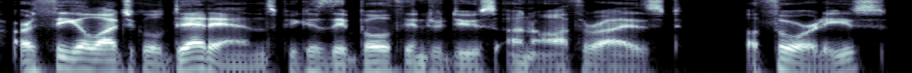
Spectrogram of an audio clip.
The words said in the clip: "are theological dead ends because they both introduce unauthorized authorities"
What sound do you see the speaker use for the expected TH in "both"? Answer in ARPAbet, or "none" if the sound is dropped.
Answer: TH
